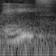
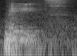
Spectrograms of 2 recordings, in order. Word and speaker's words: eight: eight it's the number eight but the E actually makes a long a sound eight name game and people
